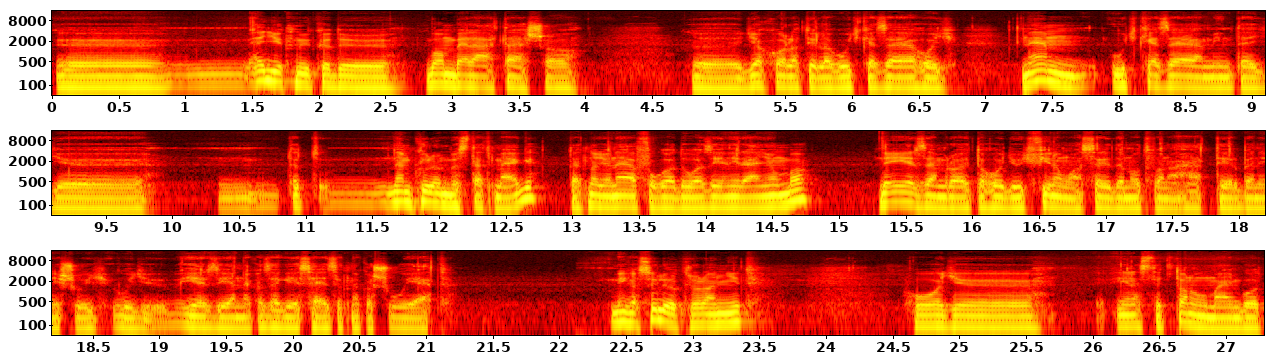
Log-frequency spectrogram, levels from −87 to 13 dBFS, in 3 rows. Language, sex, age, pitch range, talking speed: Hungarian, male, 30-49, 85-100 Hz, 115 wpm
